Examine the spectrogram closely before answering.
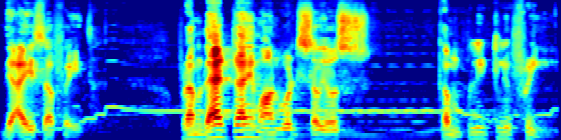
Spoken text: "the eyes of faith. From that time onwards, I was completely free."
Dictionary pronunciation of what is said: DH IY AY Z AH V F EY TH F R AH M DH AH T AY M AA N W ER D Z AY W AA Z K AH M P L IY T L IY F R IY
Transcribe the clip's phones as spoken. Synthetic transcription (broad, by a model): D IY AY S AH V F EY T F R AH M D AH T AY M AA N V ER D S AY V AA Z K AH M P L IY T L IY F R IY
